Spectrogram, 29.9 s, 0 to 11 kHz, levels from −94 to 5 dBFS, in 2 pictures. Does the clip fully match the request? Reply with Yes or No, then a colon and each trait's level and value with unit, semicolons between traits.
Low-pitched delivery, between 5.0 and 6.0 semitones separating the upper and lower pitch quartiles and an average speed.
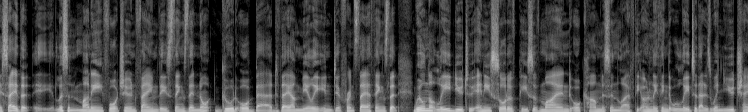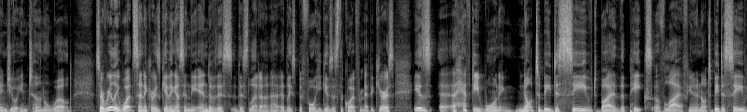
No: low, 125 Hz; average, 3.4 semitones; average, 195 wpm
